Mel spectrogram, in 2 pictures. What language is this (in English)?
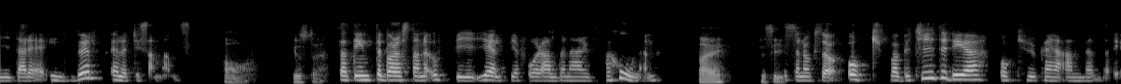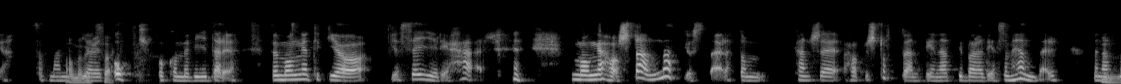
Swedish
